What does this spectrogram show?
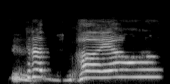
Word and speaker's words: श्रद्धया: श्रद्धया नहीं है, श्रद्धया बोलने से क्या हो जाएगा, ध आपका एक ही उच्चारण हो रहा है, दूसरे वाले ध धनुष का उच्चारण ही नहीं किया।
